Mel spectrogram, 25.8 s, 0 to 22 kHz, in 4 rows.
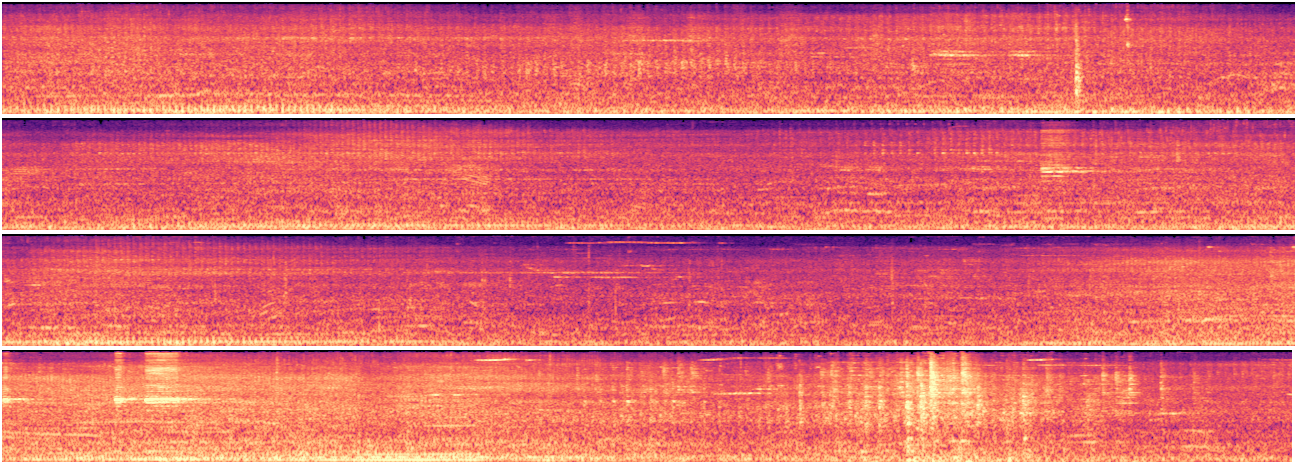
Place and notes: sitting in a salooncar, waiting, recorder at the window, smooth traffic, recorded with a zoom h2
Kampala, Uganda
